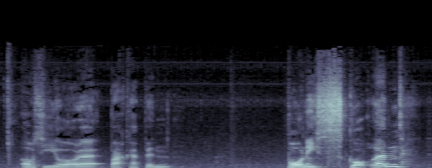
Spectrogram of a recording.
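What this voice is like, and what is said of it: Bad put-on Scottish accent. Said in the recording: “Terrible Scottish accent ... see if I can improve my Scottish accent”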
